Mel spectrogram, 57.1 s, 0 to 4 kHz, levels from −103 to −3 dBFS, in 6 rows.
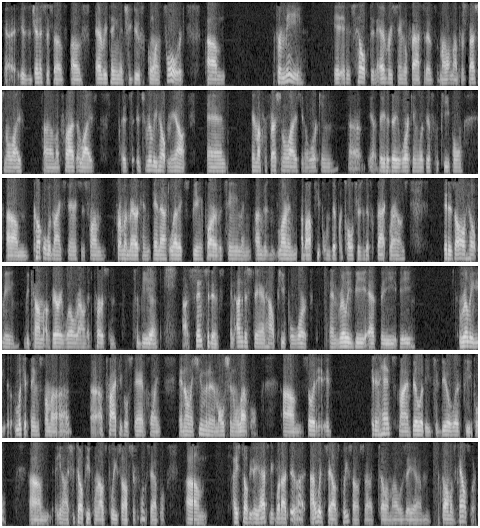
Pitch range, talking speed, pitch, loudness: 100-110 Hz, 190 wpm, 105 Hz, -26 LUFS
